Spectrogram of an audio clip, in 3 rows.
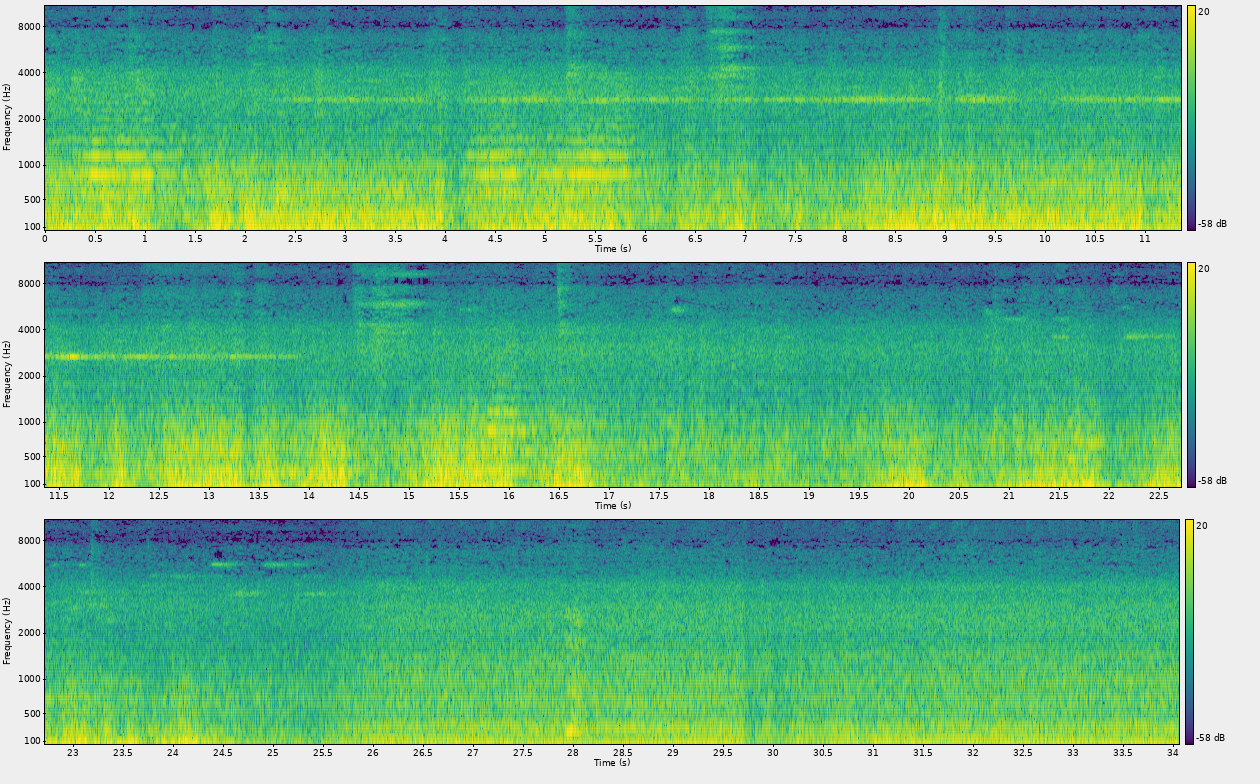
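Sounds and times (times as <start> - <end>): train rumbling and rattling: 0.0 - 34.0
high wheel squeal: 2.4 - 3.9, 4.6 - 13.9, 20.8 - 25.7.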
